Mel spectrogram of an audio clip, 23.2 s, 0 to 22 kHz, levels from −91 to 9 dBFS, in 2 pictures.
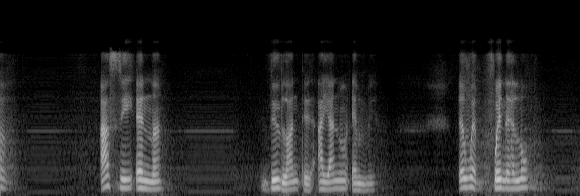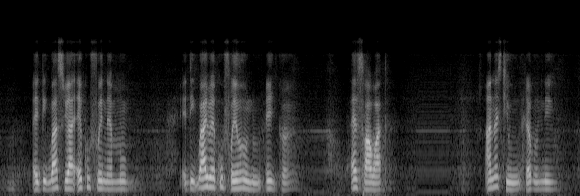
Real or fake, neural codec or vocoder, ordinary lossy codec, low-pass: fake; codec, 16 kHz, about 1 kbps, DyCAST, with the encoder's durations; Opus, 32 kbps; 7.2 kHz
